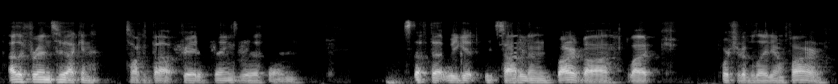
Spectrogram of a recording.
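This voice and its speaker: Young man, very deep voice, dark tone, hesitant, filler-heavy, muffled lo-fi audio. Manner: hesitant, lots of fillers and restarts. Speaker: college student panelist. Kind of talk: casual film discussion.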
